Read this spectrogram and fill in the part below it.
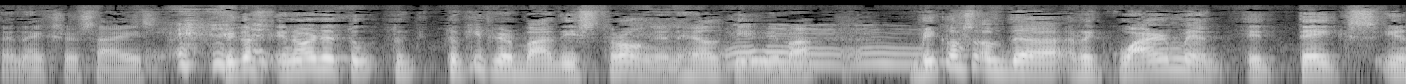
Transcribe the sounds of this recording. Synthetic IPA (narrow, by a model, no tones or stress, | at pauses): ɛ̰nʔɛ̰ksɛɹsa̰jsbɪkɔsɪ̃nɔɹd̪əɹt̪ʊt̪ut̪ʊkipjɔɹbad̪ist̪ɹɔ̃ŋɛ̃nd̪hɛlt̪id̪ɪbabɪkɔsɔfd̪ɐɹɛkwajɹmɛ̃nt̪̚ɪt̪ːeksjʊ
